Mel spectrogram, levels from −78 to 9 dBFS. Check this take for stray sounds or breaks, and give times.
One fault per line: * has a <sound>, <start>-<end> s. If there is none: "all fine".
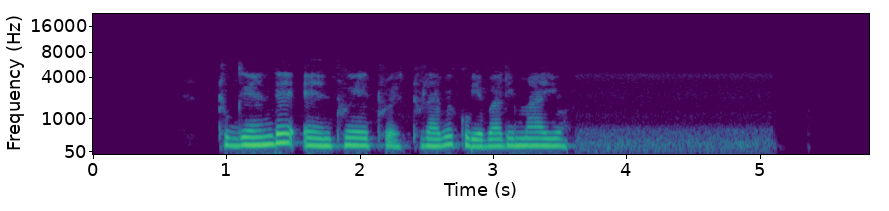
all fine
